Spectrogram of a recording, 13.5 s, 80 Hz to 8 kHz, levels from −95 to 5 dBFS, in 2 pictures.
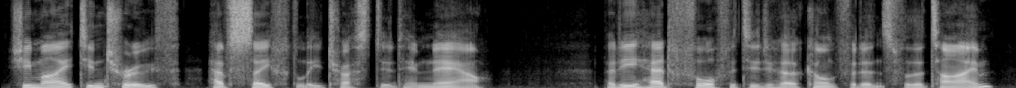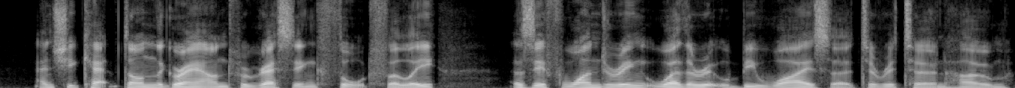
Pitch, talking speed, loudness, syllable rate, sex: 120 Hz, 165 wpm, -19 LUFS, 4.6 syllables/s, male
